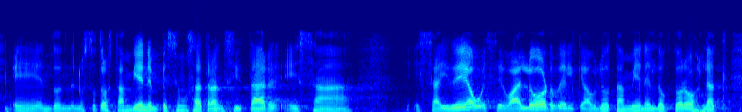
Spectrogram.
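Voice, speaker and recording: The intonation is monotone and flat. A woman speaks with a very deep, low pitch. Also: moderate pace. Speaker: event moderator. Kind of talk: panel moderation. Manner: hesitant, many fillers.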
